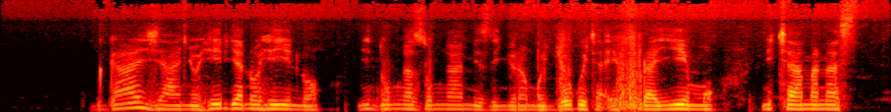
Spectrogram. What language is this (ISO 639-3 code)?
kin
